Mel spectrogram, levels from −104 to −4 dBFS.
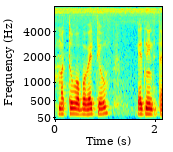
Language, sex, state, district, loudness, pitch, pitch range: Kannada, male, Karnataka, Koppal, -14 LUFS, 140 Hz, 140-145 Hz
